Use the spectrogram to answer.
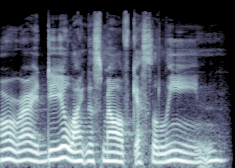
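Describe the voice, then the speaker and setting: A woman's voice: on the low side, fairly even intonation, a little slow. A woman co-hosting a podcast in casual chat, laughing often. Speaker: podcast co-host.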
